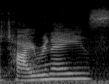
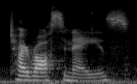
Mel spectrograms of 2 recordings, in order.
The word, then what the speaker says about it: tyrosinase: so long I used to call it a tyras inhibitor but I actually recently found out it's pronoun pronounced tyrosinase so it's very important that you're using a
